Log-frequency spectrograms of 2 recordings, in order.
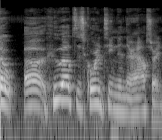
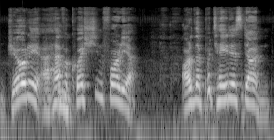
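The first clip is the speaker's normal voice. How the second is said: higher, louder Irish mother; Irish accent; 7 semitones higher, 5 dB louder than usual. Pretend. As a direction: nag about potatoes like an Irish mum. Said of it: "See, that's an Irish".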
